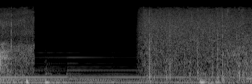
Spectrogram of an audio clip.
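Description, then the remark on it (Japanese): Heavy rain pours down in a dense, steady hiss, cutting out briefly for about a second before rushing back just as hard, with a few soft low thumps underneath. The rain has suddenly started again after stopping, and an umbrella is being held. “あ今聞こえるかもしれないですけどまたね、うん、全然雨止んでたなって思ったら急にまた雨が降ってきたんで”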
